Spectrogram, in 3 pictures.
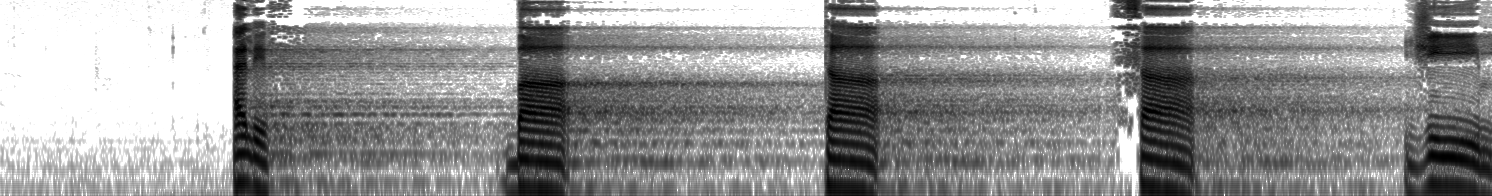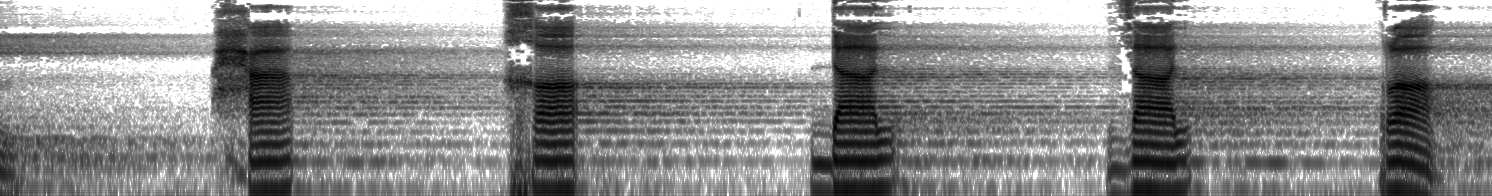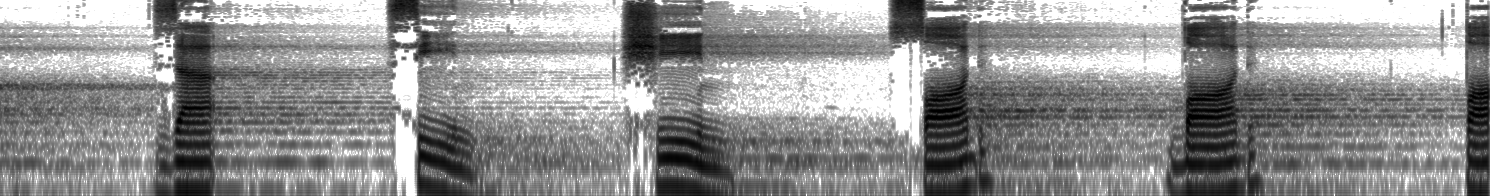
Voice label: Names of Arabic alphabet; quran syllabus primary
